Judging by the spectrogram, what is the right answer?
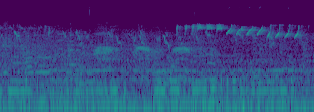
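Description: Small birds chirping: scattered short high chirps, three brief lower calls around the middle, and a quick run of high chirps near the end, over a faint low hum.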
